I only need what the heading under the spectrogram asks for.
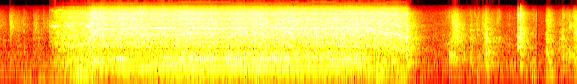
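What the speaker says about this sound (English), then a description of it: "I'll do another pilot hole." A power drill bores a pilot hole for a screw while a hand towel ring is installed, a close, loud whining spin lasting about three seconds with a steady pitch, stopping abruptly, followed by faint handling noises.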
